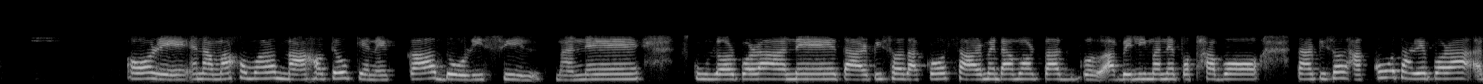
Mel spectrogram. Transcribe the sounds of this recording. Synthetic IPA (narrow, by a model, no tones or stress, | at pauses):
ɔɹɛɛ̰namaxɔmɔjɔtnaɦɔteʊkɛnɛkadoɹisilmanɛ | skulɔɹpɔɹaːnɛtaɹpisɔtakosaɹmɛdamɔɹtat̚abelimanɛpɔtʰabɔtaɹpisɔtakotaɹɛpɔɹa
